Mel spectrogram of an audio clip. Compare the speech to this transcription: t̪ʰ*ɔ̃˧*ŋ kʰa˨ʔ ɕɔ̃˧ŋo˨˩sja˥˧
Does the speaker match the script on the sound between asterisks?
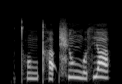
no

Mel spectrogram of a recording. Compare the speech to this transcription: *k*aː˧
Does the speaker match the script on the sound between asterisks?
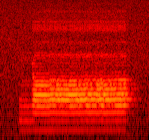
no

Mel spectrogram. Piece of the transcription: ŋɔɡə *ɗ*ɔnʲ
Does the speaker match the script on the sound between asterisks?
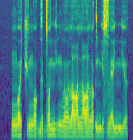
no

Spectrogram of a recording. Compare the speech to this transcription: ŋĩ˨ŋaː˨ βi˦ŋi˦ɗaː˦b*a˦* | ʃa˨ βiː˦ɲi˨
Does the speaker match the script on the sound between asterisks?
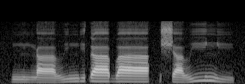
no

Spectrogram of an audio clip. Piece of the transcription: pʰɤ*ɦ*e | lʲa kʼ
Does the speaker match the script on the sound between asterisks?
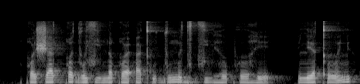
yes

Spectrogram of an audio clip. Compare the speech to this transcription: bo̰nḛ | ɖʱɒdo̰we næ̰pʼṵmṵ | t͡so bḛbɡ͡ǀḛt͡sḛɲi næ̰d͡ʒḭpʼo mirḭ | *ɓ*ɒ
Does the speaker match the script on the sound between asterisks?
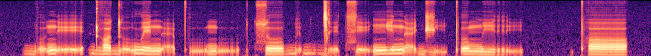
no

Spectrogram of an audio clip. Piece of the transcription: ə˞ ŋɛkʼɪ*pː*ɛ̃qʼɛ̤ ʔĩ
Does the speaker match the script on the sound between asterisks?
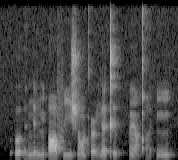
yes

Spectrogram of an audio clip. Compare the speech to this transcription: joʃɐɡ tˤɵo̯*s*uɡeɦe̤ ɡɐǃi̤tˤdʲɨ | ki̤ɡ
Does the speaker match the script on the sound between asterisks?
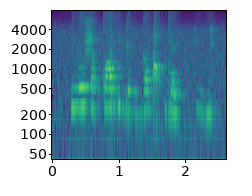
no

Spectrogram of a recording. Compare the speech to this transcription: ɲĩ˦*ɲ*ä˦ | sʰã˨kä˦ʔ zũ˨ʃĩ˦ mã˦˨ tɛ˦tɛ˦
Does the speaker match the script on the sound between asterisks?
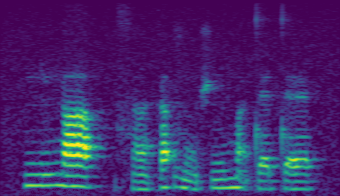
no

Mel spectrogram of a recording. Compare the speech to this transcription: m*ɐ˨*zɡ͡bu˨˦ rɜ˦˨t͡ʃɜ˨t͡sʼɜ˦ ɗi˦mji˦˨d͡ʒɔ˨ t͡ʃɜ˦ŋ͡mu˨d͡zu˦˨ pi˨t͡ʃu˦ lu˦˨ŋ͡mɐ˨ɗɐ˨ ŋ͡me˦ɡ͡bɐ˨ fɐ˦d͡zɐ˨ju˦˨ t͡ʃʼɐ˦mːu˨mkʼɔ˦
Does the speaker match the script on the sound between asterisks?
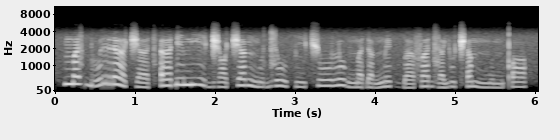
no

